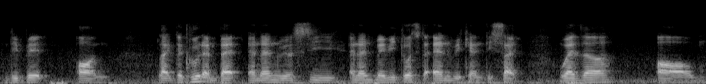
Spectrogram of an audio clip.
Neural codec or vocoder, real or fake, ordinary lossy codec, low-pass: none; real; Opus, 16 kbps; 7.2 kHz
